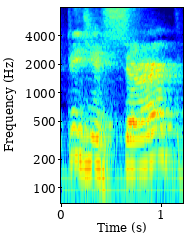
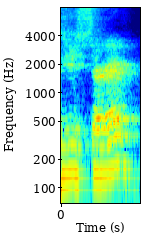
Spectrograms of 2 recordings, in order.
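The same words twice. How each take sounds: First: Much slower, louder, each word spaced; repeating the question to the Texan, slowly and pointedly. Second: Said in the usual way. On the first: Retold or imitated. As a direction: drag it out like a loaded challenge. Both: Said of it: "He goes".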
